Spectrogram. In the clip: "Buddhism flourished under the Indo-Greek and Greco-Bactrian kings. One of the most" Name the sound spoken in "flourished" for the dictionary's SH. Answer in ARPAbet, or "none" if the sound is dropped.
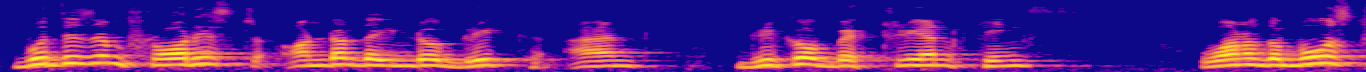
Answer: S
